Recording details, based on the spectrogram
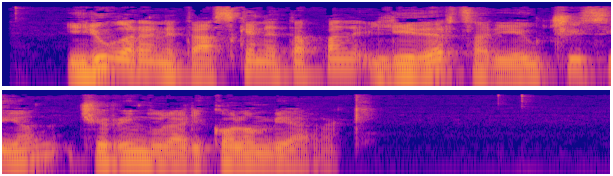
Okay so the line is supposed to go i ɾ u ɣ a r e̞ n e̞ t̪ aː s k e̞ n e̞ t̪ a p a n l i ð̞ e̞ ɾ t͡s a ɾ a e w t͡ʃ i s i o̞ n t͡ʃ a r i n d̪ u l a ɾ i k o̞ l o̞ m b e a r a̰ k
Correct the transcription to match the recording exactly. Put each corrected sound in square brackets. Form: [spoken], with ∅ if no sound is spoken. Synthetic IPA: i ɾ u ɣ a r e̞ n e̞ t̪ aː s k e̞ n e̞ t̪ a p a n l i ð̞ e̞ ɾ t͡s a ɾ [i] e w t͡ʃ i s i o̞ n t͡ʃ [i] r i n d̪ u l a ɾ i k o̞ l o̞ m b [i] a r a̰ k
